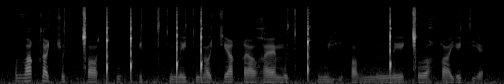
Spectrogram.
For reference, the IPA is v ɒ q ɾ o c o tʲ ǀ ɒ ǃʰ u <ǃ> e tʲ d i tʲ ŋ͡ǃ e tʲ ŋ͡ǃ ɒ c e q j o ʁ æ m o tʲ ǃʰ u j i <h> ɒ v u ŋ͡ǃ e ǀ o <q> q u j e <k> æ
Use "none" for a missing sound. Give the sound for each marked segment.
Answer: ǃʰ, h, ʁ, tʲ

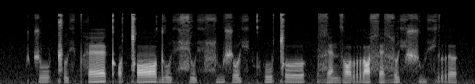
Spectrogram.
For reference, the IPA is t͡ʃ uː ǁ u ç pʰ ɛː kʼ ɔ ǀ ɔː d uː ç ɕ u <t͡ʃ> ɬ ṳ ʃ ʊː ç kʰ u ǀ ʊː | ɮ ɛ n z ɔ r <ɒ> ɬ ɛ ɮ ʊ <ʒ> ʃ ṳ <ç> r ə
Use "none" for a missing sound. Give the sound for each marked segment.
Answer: ç, ɒ, ç, ç

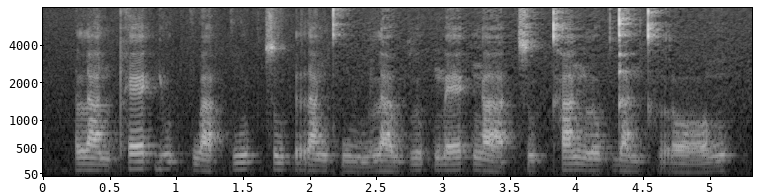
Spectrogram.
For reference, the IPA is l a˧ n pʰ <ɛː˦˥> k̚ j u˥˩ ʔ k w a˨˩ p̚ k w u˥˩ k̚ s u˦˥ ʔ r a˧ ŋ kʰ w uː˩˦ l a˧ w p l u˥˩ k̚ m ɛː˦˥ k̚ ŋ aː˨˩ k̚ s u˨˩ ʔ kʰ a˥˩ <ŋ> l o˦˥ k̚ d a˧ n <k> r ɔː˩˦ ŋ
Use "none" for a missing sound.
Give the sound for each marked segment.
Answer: ɛː˥˩, ŋ, kʰ

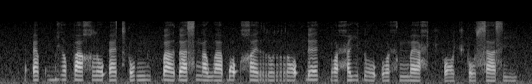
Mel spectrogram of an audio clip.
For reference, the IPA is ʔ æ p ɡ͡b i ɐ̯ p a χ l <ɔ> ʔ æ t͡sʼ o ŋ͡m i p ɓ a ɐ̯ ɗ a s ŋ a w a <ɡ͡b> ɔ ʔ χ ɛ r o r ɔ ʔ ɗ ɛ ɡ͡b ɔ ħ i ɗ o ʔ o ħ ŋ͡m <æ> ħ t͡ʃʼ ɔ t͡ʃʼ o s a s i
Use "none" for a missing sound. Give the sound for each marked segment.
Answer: o, ɓ, æ

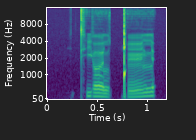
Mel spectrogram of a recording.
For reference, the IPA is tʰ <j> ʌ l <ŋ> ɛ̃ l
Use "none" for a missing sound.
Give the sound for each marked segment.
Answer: j, ǃ

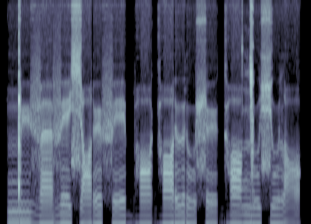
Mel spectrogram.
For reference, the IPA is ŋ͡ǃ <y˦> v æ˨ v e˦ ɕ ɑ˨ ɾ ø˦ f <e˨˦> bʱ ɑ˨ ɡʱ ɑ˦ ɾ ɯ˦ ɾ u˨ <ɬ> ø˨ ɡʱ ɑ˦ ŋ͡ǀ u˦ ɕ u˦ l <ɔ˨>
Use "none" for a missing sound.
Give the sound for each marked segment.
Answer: y˦, e˨˦, ɬ, ɑ˨

